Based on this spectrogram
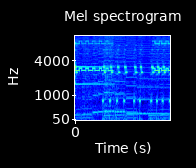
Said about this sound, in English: That's her cell phone.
